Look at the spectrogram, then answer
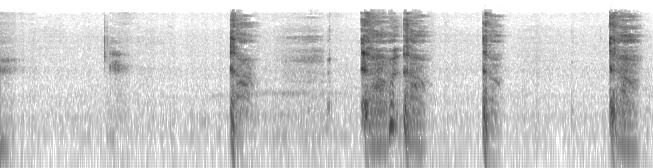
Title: ouch this cough is hurting my ribs and my chest .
